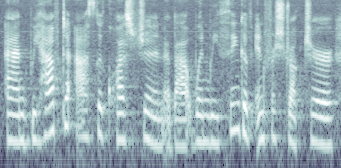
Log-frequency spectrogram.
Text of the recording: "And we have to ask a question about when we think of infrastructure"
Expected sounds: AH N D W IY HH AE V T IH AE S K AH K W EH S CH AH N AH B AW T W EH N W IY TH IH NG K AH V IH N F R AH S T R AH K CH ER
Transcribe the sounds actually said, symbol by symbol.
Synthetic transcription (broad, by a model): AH N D W IY HH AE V T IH AE S K AH K W EH S CH AH N AH B AW T W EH N W IY TH IH NG K AH V IH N F R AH S T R AH K CH ER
